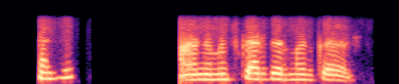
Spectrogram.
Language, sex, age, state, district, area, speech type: Marathi, female, 60+, Maharashtra, Thane, urban, conversation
